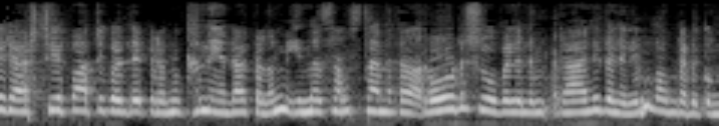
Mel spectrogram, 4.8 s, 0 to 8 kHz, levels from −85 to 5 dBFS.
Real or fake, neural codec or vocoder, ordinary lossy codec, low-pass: fake; codec, 24 kHz, 1 kbps, SNAC; MP3, 32 kbps; 7.2 kHz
